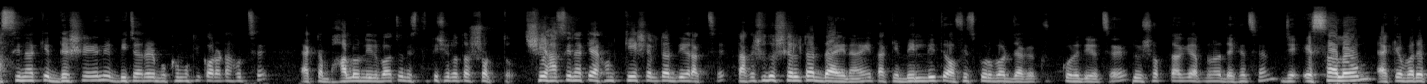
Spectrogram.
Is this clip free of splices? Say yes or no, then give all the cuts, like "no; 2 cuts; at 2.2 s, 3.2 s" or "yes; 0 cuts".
no; 1 cut; at 11.3 s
